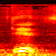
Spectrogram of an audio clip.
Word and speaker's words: Diz: Diz. As in Dizzy? Rhyme with Lizzie, as in tin.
